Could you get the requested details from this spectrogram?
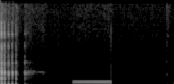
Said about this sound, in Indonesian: Kita langsung saja sekarang menyambungkan via telepon dengan bintang tamu kita yang pertama.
